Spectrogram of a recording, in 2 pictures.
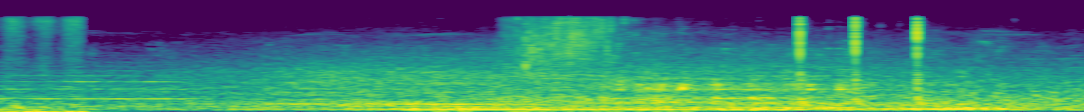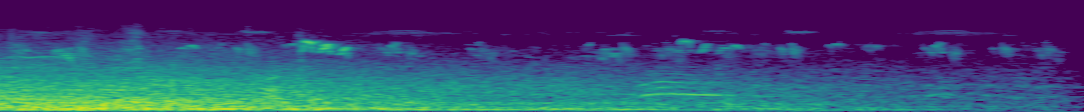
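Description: Toothbrush scrubbing with fast, even strokes for the first half second. Then a short hiss a little over two seconds in and three sharp clicks about four seconds in, over a low rumble that slowly fades out.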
